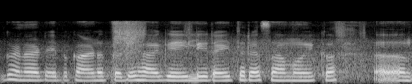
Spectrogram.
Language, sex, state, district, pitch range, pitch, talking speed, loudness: Kannada, female, Karnataka, Dakshina Kannada, 180-195 Hz, 185 Hz, 115 wpm, -12 LUFS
